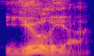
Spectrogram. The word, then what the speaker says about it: Julia: It's um it's it's in Swedish the name the name Julia is pronounced approximately Ulia.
